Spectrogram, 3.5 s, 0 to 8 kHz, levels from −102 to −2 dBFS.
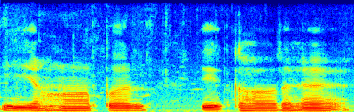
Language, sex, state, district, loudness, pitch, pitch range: Hindi, male, Jharkhand, Deoghar, -14 LUFS, 125 Hz, 120-125 Hz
